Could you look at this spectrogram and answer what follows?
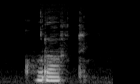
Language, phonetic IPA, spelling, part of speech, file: Polish, [ˈkurɔrt], kurort, noun, LL-Q809 (pol)-kurort.wav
